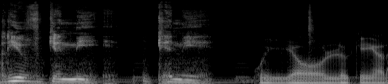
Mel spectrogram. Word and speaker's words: Yevgeny: Yevgeny is how it's said in Russian and so in English. Yevgeny. Stress on the second syllable. Yevgeny.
